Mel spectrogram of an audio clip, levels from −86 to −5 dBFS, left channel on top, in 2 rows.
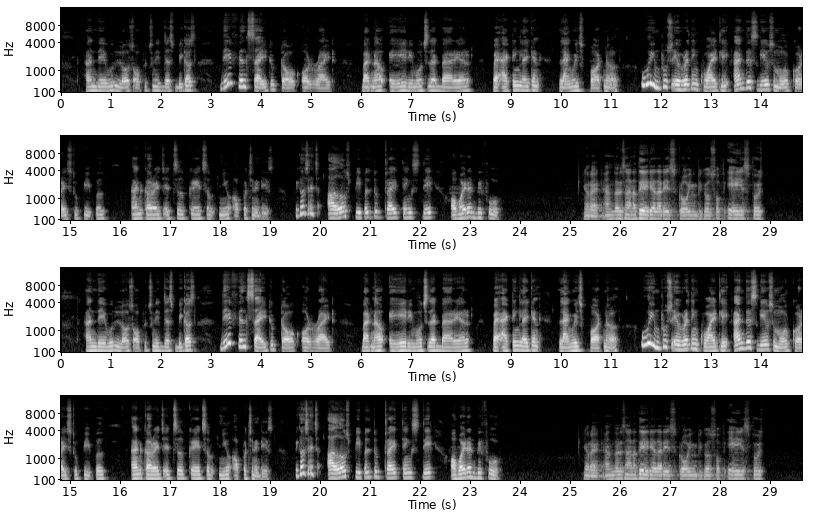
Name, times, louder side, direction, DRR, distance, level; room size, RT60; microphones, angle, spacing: voice 1, 0.5-2.7 3.2-5.4 6.0-8.2 8.6-9.6 10.0-11.1 11.6-15.7 16.2-19.0 19.5-22.3 22.6-23.6, right 2 dB, 75° right, 0.5 m, -24 dB
voice 2, 25.3-28.8, left 2 dB, 25° left, 0.6 m, -28 dB
2.6 x 2.3 x 2.4 m
head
